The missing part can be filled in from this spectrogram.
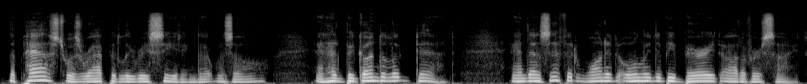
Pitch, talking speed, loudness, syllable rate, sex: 135 Hz, 200 wpm, -17 LUFS, 5.2 syllables/s, male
